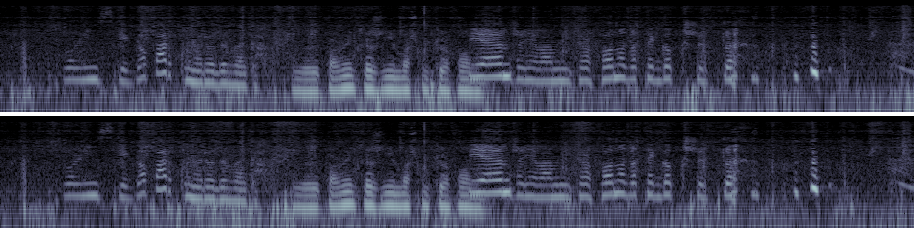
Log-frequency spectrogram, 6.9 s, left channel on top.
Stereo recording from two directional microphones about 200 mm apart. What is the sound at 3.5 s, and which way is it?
Speech, 30° right (ahead or behind).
